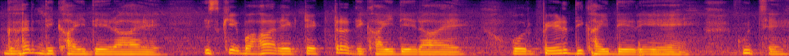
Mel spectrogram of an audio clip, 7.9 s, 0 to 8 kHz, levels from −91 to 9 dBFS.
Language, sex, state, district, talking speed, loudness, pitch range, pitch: Hindi, male, Rajasthan, Bikaner, 160 wpm, -13 LUFS, 120-145 Hz, 130 Hz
